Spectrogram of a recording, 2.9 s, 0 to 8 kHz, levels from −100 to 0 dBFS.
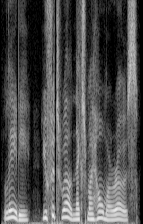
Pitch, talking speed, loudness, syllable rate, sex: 200 Hz, 165 wpm, -15 LUFS, 4.1 syllables/s, female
